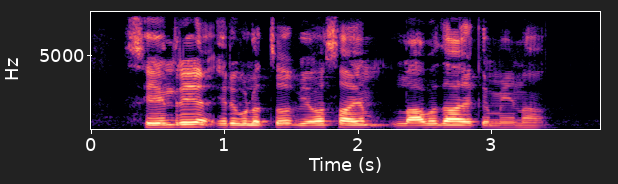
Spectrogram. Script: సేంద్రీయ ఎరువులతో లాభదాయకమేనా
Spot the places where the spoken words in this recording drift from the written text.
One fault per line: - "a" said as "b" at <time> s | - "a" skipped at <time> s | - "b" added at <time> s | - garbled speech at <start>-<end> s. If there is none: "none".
- "వ్యవసాయం" added at 1.5 s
